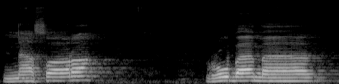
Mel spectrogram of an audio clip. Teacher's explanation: اب یہاں پہ را پیش ہے، را کے اوپر پیش ہے تو آپ پڑھیں گے ربما، موٹا کر کے پڑھیں گے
